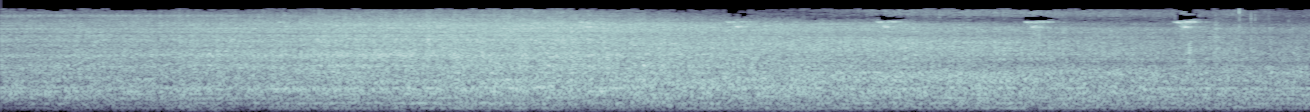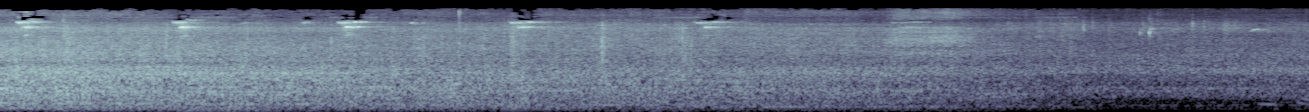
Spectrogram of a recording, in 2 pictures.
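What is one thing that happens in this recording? A vintage diesel bus towing a passenger trailer drives past and fades away.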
